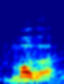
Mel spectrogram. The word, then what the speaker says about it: moda: It sounds softer, like the TH in English, when it follows the letter R. R. Let's call this group 2. Examples with words. For this group, I choose the words moda, moda, fashion.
